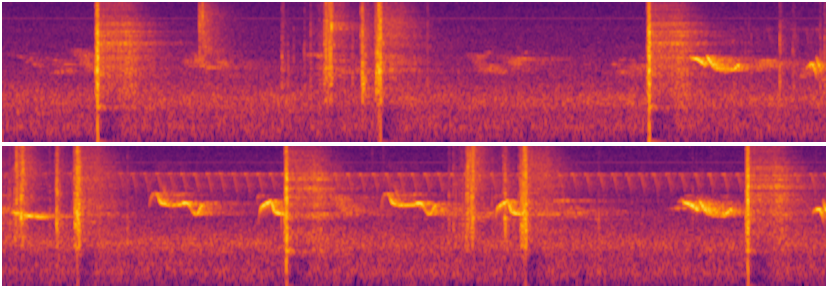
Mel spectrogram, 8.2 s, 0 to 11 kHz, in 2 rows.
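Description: Airstrike 240 airsoft pistol firing BBs: a series of sharp snaps, some single and some in quick clusters, about one a second. A bird chirps repeatedly behind the shots.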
